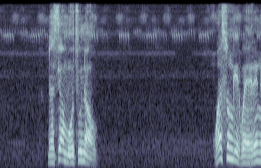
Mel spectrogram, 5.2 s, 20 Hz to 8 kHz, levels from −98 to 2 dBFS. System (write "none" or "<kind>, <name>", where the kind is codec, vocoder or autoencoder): vocoder, WaveNeXt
